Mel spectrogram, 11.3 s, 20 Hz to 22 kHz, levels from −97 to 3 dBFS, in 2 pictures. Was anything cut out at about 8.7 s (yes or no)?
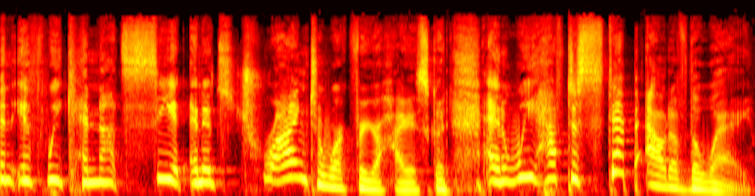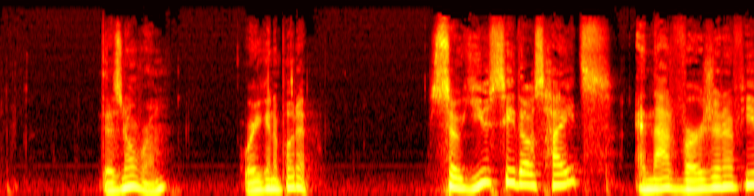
no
